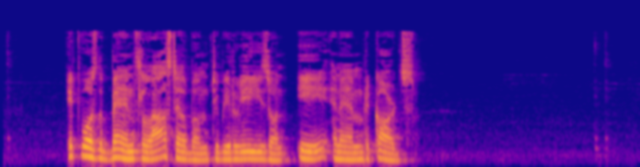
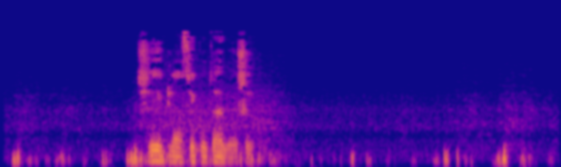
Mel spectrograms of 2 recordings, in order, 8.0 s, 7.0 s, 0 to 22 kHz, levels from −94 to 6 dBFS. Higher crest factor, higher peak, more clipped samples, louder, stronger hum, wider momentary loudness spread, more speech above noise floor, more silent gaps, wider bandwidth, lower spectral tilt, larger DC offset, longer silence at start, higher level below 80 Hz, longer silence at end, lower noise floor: about the same, 18 dB vs 22 dB; first, -2 dBFS vs -14 dBFS; neither; first, -19 LUFS vs -32 LUFS; neither; second, 9 LU vs 27 LU; first, 52 dB vs 42 dB; neither; about the same, 11.5 kHz vs 11.5 kHz; about the same, -6 dB/octave vs -5 dB/octave; neither; first, 0.85 s vs 0.15 s; second, -58 dBFS vs -52 dBFS; first, 2.85 s vs 0.45 s; about the same, -70 dBFS vs -72 dBFS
